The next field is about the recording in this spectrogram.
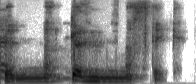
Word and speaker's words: Gnostic: Gnostic. I think with the G pronounce it's better. – Yeah. – Gnostic.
